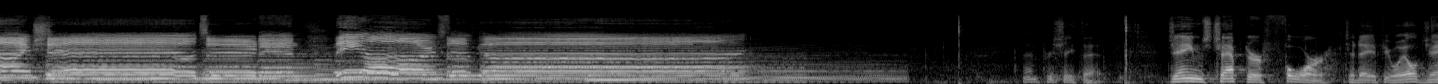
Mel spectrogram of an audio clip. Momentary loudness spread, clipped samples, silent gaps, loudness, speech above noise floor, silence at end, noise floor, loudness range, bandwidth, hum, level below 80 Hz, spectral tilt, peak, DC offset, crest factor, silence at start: 20 LU; under 0.1%; none; -21 LUFS; 30 dB; 0 s; -54 dBFS; 19 LU; 11 kHz; none; -62 dBFS; -5 dB/octave; -4 dBFS; under 0.1%; 18 dB; 0 s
